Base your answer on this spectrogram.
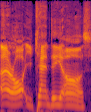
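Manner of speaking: put-on Australian accent. Answering a request to teach lisp lessons: put-on australian accent. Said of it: "teach me in an Australian accent".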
